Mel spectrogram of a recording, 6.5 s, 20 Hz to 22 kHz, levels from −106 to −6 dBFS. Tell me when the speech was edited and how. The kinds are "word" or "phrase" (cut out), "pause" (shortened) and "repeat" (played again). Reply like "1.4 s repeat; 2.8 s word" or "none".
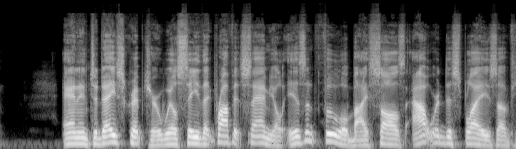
2.7 s word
